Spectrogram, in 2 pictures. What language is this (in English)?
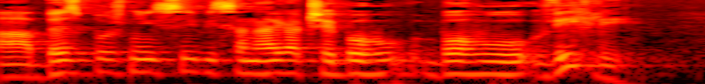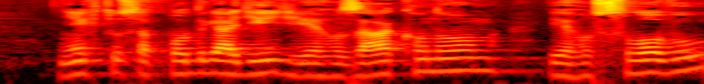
Slovak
